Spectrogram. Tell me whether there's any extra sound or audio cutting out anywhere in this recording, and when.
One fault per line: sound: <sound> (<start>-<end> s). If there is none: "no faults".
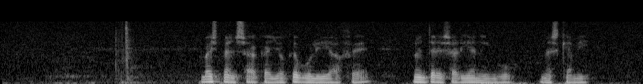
sound: thud (1.1-1.6 s)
